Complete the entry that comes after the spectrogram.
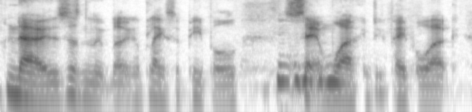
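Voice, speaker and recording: A man acting as game master, narrating a tabletop game in a halting, conversational way. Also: medium pitch, steady tone, fairly bright tone, no room sound.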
